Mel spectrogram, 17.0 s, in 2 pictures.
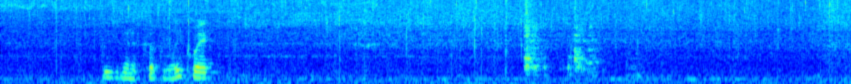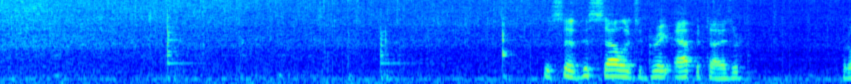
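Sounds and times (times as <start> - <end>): shrimp sizzling in oil: 0.0 - 17.0
scraping in skillet: 5.0 - 6.9, 8.0 - 14.4.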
